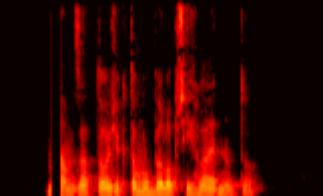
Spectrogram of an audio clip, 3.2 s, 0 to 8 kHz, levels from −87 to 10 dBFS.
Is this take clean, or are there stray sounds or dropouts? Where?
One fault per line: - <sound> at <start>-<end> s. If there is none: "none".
- dropout at 0.5-0.6 s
